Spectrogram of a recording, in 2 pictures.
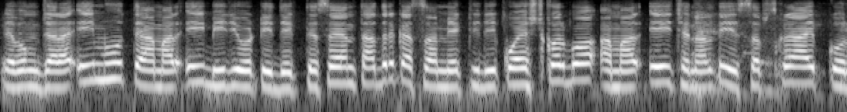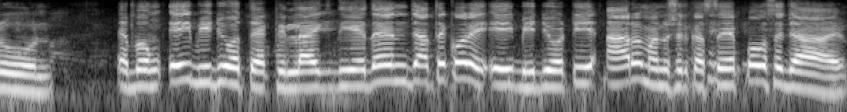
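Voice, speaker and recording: A man's voice: high-pitched, a little fast. A man teaching a Quran reading lesson, patiently spelling out letters and syllables one by one. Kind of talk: step-by-step recitation lesson.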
